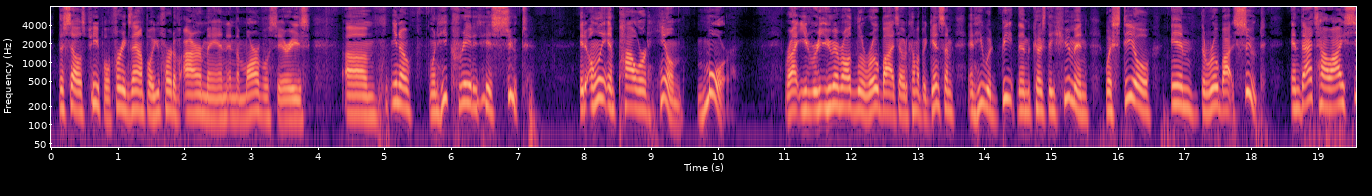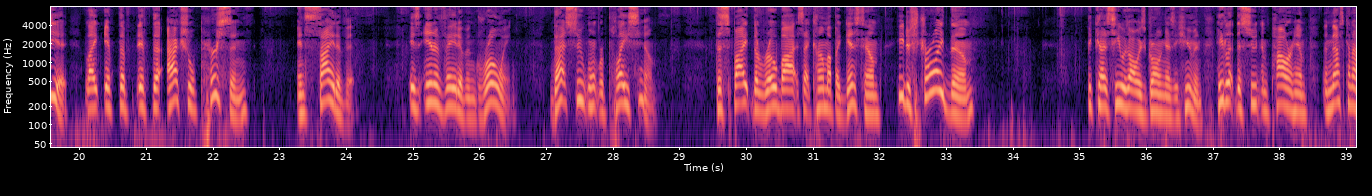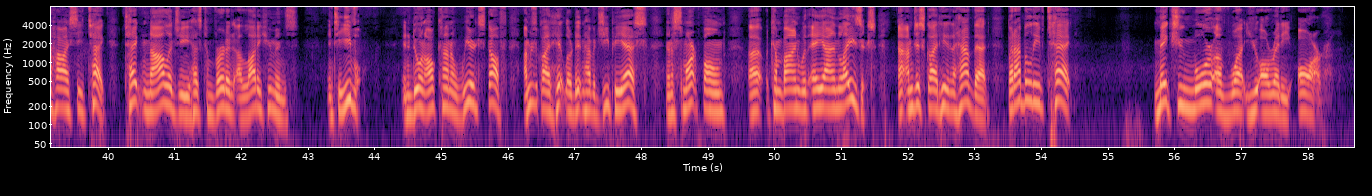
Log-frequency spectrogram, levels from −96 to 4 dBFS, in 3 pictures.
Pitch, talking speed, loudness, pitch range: 180 Hz, 170 wpm, -19 LUFS, 155-205 Hz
